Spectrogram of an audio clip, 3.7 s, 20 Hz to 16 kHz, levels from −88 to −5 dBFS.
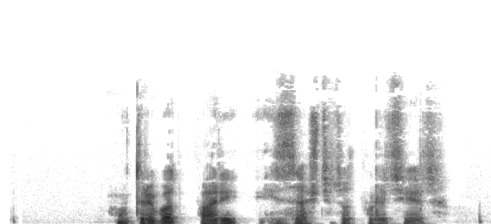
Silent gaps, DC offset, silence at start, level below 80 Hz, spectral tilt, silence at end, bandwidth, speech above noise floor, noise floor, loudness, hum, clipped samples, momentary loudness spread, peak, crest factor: none; under 0.1%; 0.85 s; -50 dBFS; -5 dB/octave; 0.35 s; 11 kHz; 47 dB; -72 dBFS; -25 LUFS; none; under 0.1%; 12 LU; -2 dBFS; 24 dB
